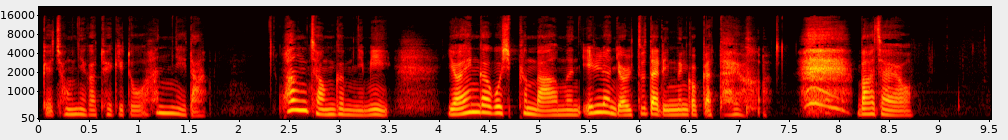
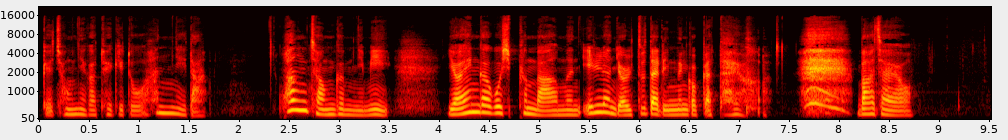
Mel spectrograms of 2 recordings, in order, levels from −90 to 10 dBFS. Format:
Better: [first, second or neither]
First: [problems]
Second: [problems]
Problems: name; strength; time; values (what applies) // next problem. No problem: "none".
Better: neither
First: thin; very slightly; fading below 300 Hz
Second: thin; very slightly; fading below 300 Hz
